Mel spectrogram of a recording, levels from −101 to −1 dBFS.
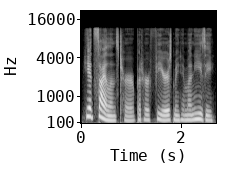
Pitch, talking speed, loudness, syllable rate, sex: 180 Hz, 220 wpm, -19 LUFS, 5.4 syllables/s, female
